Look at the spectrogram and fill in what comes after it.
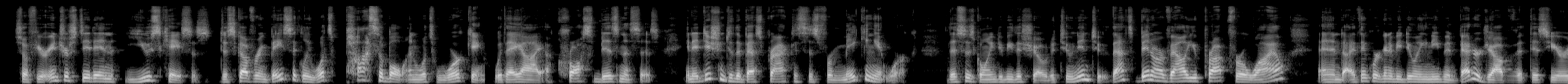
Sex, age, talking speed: male, 30-49, 235 wpm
